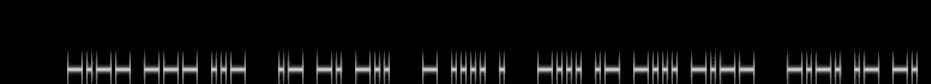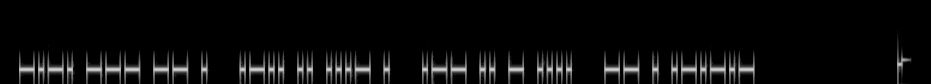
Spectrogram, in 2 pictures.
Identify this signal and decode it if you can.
Morse code, heard as a keyed tone, about 25 wpm, 700 Hz. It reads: YOU AND THE BABY CAN COME LIVE WITH ME.
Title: Sentences from Top 1300 Words 25wpm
